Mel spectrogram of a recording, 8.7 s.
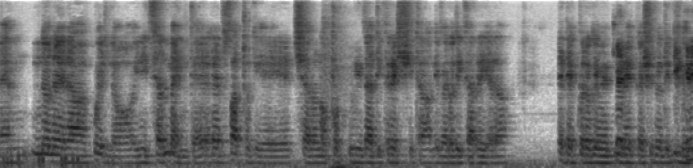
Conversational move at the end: taking over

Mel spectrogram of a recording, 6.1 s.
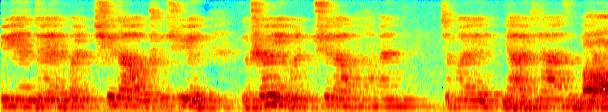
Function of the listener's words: taking over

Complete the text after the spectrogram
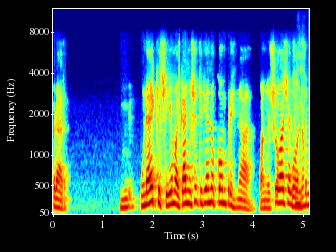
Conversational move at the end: listening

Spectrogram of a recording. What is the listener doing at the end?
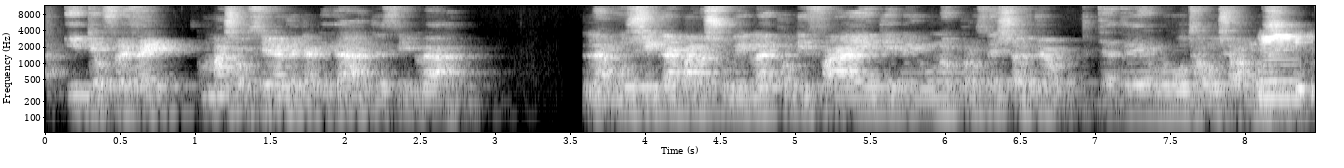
taking over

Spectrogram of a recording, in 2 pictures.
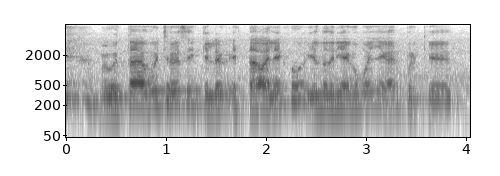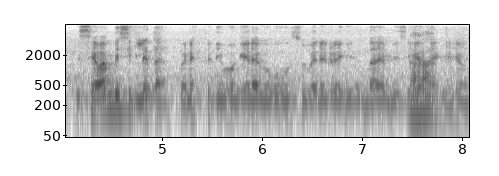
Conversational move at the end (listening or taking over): taking over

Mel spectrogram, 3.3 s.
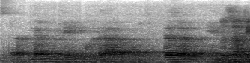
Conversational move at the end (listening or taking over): listening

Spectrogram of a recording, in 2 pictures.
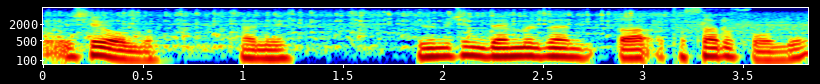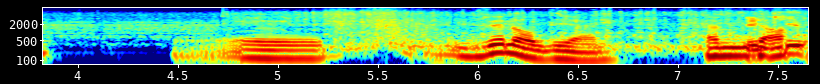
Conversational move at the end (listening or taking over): listening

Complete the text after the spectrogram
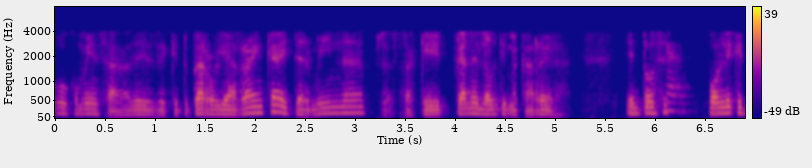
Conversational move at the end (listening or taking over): listening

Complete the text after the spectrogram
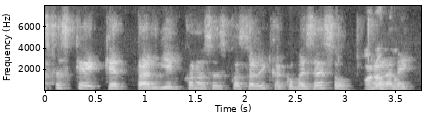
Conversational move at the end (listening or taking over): taking over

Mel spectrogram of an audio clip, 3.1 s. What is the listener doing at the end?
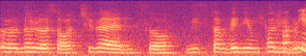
taking over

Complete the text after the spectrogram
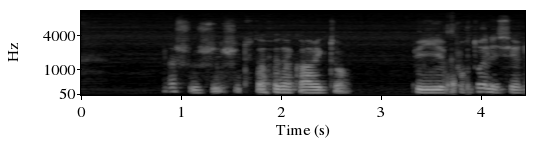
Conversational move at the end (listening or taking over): listening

